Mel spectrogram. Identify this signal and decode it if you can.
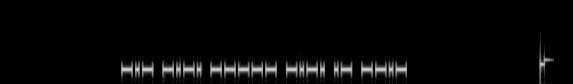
Morse code, heard as a keyed tone, about 34 wpm, 700 Hz. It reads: KC0CAQ
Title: USA Call Signs - 6 Characters - 4x Character Spacing - 35wpm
